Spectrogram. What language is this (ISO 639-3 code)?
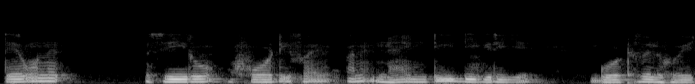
guj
